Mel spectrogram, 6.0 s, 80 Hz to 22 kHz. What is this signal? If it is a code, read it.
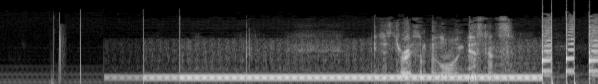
Dial tone (North America), 350 + 440 Hz, with speech.
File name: TurtleCreekEWSD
